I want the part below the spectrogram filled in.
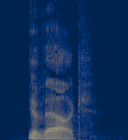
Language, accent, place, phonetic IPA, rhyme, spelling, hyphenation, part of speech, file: German, Germany, Berlin, [ɡəˈvɛʁk], -ɛʁk, Gewerk, Ge‧werk, noun, De-Gewerk.ogg
- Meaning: 1. trade, craft 2. the provided result of a locatio conductio operis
